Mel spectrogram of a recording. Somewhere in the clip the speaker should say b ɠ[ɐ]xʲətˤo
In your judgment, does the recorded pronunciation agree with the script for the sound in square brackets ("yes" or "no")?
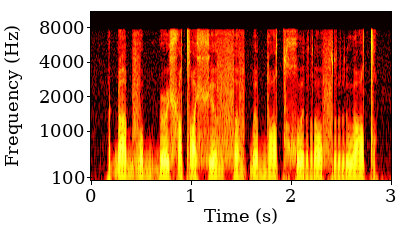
no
